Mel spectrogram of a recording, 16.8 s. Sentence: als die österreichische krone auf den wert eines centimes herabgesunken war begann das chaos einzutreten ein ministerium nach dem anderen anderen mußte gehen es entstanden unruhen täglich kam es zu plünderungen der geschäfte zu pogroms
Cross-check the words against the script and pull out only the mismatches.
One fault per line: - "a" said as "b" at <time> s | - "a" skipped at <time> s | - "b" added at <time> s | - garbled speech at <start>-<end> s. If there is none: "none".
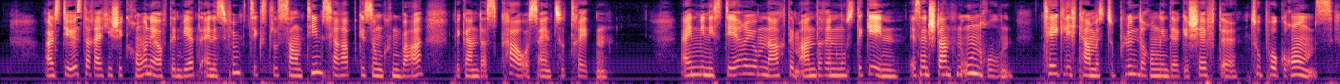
- "fünfzigstel" added at 2.8 s
- "anderen" skipped at 10.4 s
